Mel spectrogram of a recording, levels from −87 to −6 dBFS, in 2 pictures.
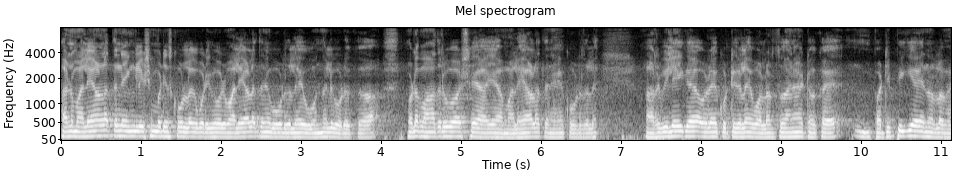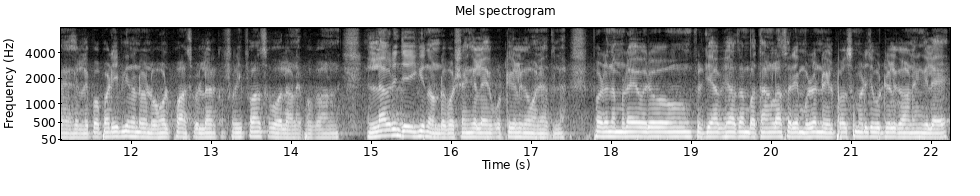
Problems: background sounds at intervals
